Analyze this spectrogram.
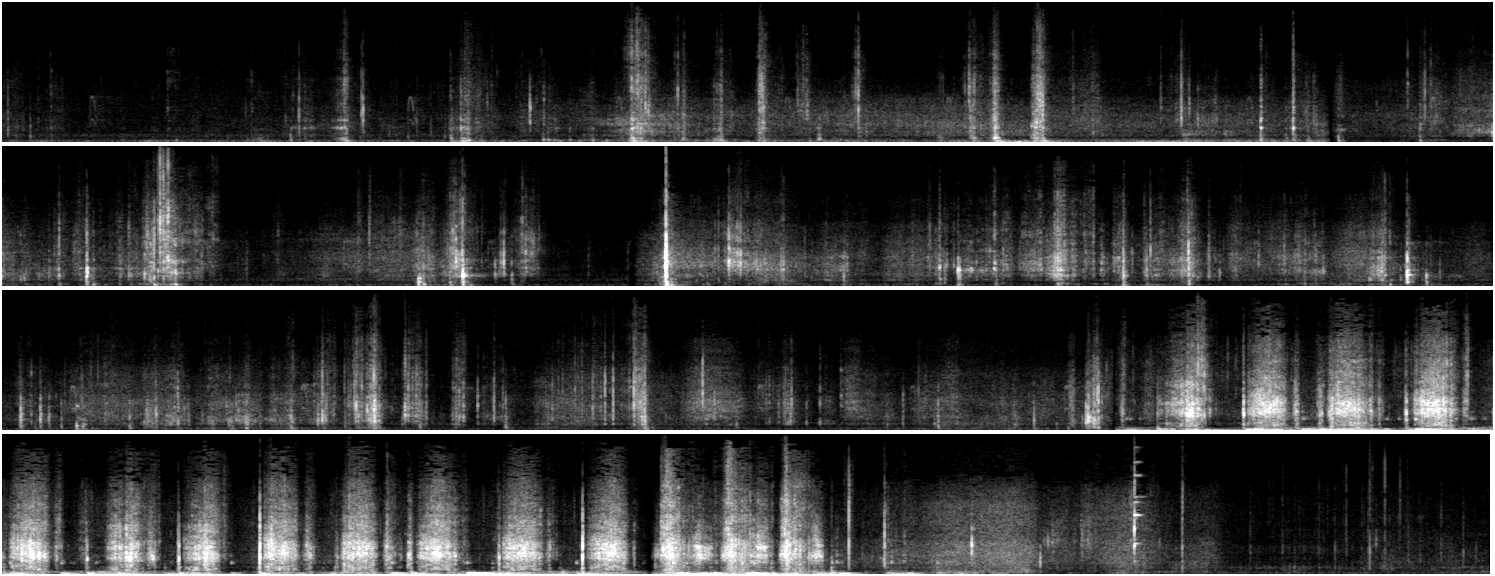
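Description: Axe splitting and shaving birch kindling on a chopping block: scattered knocks and woody scrapes, with one sharp knock about eleven seconds in. Near the end comes a run of rapid scraping strokes, about four a second, lasting some six seconds.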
